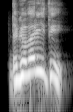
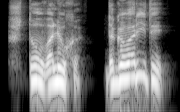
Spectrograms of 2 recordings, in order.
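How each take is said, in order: First: Much higher, loud indignant outburst. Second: Louder, higher, impatient prompting; losing patience. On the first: Man urges stalling friend to speak, indignant. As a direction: burst out, demanding that he talk. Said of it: "возмутился я". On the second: Man prods his mumbling friend, losing patience. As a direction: press him to get on with it. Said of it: "Я уже начал терять терпение". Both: A narrator's reading.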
